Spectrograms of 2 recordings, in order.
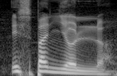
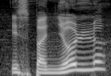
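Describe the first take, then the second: First: ESPAGNOL with sounded l, falling tune; identical pronunciation, feminine. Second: ESPAGNOL high and loud, rising, sounded l; identical pronunciation, masculine. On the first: Teacher showing both genders sound alike, feminine take. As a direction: close the pair, "espagnol" going down. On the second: Teacher showing both genders sound alike, masculine take. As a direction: list "espagnol" first, tune going up. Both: Shown as a demonstration. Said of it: "La prononciation est ici identique".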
